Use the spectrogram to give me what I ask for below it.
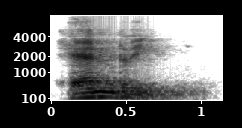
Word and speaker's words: Henry: Eso es una bobina y se señala con la letra L y su medida es el Henry. Henry se lee así, pero se escribe con H.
